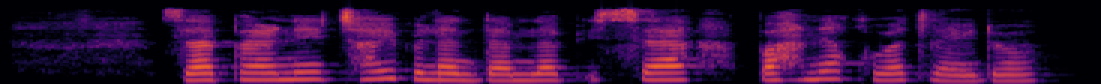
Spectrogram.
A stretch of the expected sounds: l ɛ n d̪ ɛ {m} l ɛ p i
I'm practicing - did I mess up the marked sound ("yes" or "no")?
no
